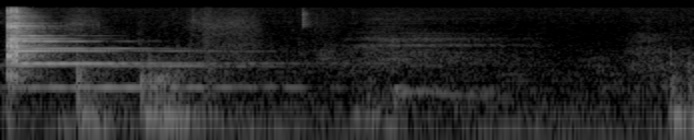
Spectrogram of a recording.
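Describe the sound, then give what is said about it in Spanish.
Wine glasses clink together in a toast, a bright ringing chime at the start that rings on and fades, followed by soft rustling and breaths. “Eh, que suene, que suene, que suenen todas las”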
